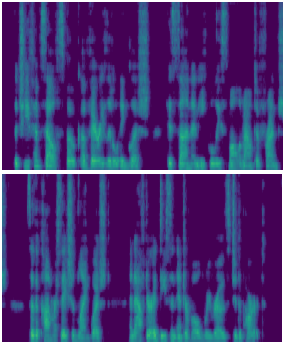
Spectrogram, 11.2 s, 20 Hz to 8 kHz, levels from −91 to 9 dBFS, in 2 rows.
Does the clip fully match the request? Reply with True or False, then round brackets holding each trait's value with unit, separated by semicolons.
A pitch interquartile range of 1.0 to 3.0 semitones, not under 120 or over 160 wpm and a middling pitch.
True (2.5 semitones; 155 wpm; 175 Hz)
